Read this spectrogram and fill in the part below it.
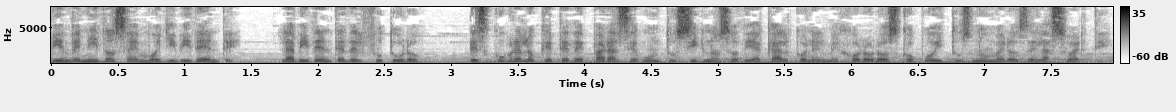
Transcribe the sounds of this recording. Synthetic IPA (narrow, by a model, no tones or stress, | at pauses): bje̞mbe̞niðo̞saemoʝiβiðe̞nt̪e̞ | laβiðe̞nt̪e̞ðe̞lfut̪uɾo̞ | ðe̞skuβɾe̞lo̞ke̞t̪e̞ðe̞paɾase̞ɣunt̪usiɣno̞so̞ðjakalko̞ne̞lme̞xo̞ɾo̞ɾo̞sko̞po̞it̪uznũme̞ɾo̞zðe̞laswe̞ɾt̪e̞̥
